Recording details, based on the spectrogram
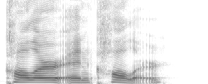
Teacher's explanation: it is primarily western speakers that have the low back vowel merger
